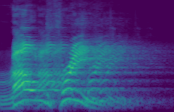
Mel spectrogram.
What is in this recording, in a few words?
Narration Round 3; SmashWiiU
